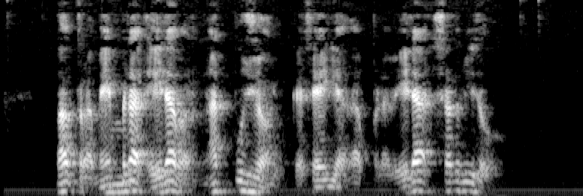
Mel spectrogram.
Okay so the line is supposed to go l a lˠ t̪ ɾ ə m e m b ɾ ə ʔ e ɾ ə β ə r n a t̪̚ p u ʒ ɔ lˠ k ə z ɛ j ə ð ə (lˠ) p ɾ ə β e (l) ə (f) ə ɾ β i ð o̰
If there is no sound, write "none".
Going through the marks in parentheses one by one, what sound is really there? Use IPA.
none, ɾ, s

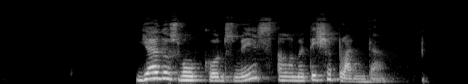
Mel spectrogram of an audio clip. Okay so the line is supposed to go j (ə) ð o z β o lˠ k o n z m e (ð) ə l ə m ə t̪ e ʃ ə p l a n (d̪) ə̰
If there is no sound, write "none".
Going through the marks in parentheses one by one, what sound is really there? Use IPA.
a, z, t̪

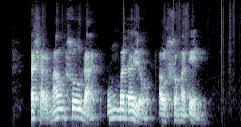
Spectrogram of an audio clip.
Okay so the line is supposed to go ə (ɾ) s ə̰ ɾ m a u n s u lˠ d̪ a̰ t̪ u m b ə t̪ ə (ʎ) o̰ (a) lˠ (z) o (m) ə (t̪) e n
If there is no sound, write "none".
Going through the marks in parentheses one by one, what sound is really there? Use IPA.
none, ʎ, ə, s, m, t̪

